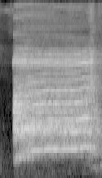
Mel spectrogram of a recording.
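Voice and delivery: imitated baby shriek. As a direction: belt out a baby's piercing yell. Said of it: "막 이렇게 소리".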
